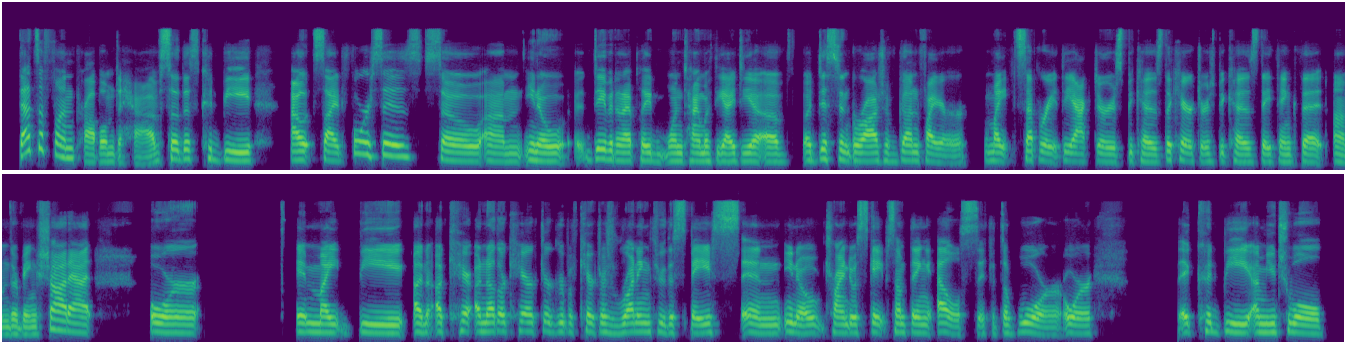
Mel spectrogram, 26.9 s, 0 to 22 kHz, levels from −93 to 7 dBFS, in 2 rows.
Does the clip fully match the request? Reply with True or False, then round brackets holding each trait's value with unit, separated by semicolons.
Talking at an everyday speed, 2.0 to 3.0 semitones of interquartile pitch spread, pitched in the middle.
True (180 wpm; 2.7 semitones; 160 Hz)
